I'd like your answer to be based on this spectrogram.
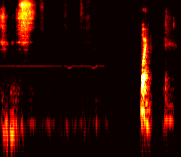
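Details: Simulated tinnitus demonstrated in an ENT talk: a faint, steady high beep-like pure tone under soft room noise and brief speech sounds, presented as a pure-tone type of tinnitus.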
